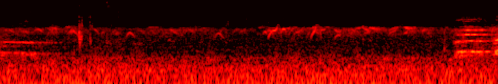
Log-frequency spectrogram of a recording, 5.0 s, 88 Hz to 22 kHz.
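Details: A crowd of 16,000 ten-day-old farm ducklings moving, eating and drinking: many high thin peeps, short upslurred chirps in irregular bursts, with a louder drawn-out call from another bird at the start and end over farm rumble.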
